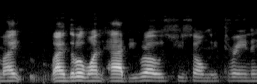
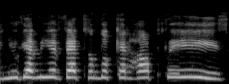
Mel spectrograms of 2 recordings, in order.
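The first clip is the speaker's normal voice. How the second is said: put-on very high screaming, sobbing, crying voice; 12 semitones higher than usual. Retelling begging for a vet for the injured animal, retelling screaming and crying. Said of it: "I'm screaming and crying".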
